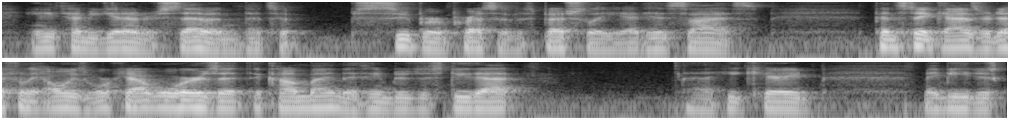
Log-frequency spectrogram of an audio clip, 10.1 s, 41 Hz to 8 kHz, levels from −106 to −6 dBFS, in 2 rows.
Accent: American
